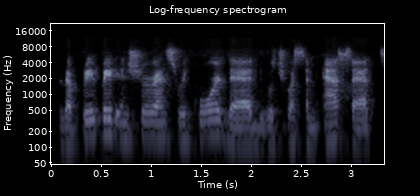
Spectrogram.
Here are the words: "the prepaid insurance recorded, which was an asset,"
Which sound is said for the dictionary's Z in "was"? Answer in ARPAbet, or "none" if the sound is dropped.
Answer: S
